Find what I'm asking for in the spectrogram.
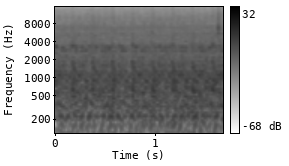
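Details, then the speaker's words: Detroit DD15 diesel idling with fast, even tat-tat-tat tapping like something in a cylinder or connecting rod hitting, no check engine light or codes; a broken cylinder liner is suspected. "I don't know if you can hear that tapping noise that this engine is producing. It's a very unusual sound. It is like something inside a cylinder or a connecting rod is hitting each other."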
